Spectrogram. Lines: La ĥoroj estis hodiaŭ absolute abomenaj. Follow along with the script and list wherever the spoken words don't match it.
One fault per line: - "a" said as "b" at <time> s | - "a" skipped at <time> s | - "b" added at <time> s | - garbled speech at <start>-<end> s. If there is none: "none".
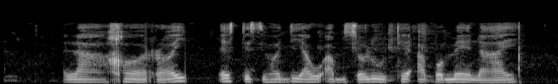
none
